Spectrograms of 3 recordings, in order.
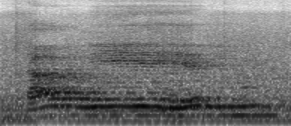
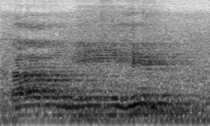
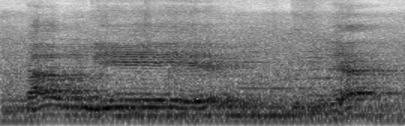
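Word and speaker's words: ترميهم: Nah ini ada mim mati bertemu dengan ba, tarmihim, maka bacanya dengung. Tidak boleh dibaca jelas, tidak boleh dibaca tarmihim, tapi dibacanya tarmihim.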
